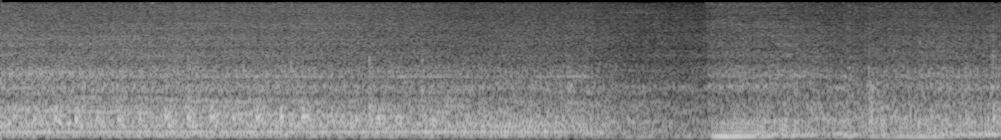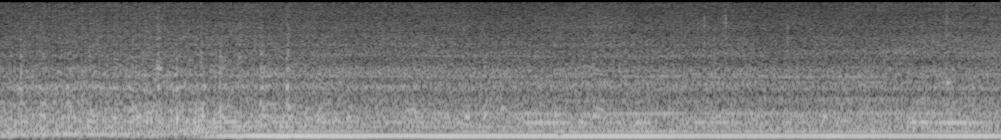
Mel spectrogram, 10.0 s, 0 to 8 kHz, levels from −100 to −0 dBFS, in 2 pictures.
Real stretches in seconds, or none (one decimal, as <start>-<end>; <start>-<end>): 0.0-2.9; 6.2-10.0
